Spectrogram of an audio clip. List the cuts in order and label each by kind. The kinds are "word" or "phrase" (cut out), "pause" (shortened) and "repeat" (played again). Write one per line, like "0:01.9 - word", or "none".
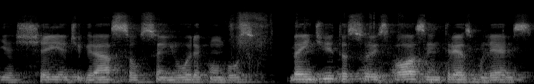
0:02.8 - pause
